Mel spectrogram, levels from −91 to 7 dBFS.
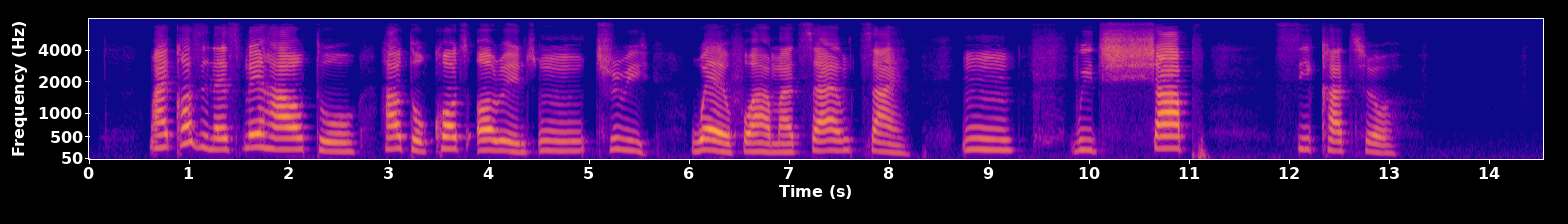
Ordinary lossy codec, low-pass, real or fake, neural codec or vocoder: none; 7.2 kHz; real; none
